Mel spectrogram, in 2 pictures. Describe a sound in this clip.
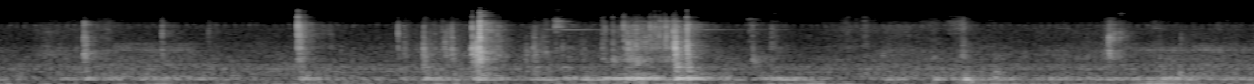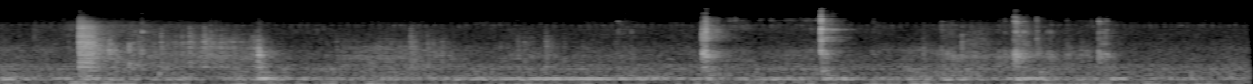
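A screwdriver turns screws out of a metal heatsink with small clicks and scrapes.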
